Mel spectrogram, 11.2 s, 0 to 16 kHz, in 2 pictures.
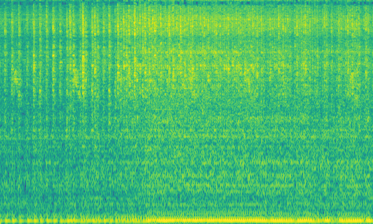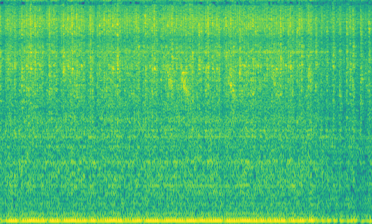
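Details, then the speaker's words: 1994 Honda GL1500 Goldwing Aspencade, first start in two and a half years after aftermarket fuel pump replacement, on choke: holds a steady, even fast idle around 1250 RPM, low smooth rumble, no misses; normal fast idle, some smoke from oil in cylinders. "that is no joke by the way whole joke about 1250 RPM"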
